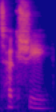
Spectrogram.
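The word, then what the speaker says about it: タクシー: Oh, you don't pronounce the U, so it's takshi.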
